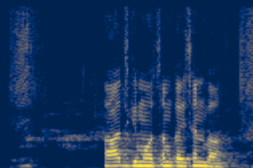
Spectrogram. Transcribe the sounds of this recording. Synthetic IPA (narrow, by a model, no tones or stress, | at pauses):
aːd͡ʒkimɔːsəmkɐjsɐnbʱaː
